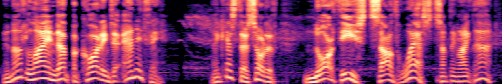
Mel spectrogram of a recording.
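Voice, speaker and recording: A man's voice: medium pitch, very animated, moderate pace, pushed and bright, pitched above the performer's own voice, full character voice. A man voicing an anxious, blunt and slightly fussy male companion in audiobook dialogue. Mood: puzzled.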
